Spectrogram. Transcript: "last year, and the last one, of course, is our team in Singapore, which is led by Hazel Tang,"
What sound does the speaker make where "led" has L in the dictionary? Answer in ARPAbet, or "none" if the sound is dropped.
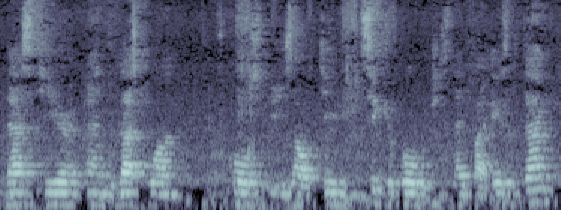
N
